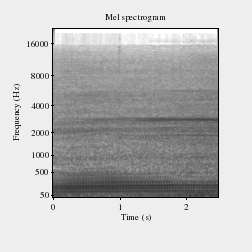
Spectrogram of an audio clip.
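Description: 2025 Indian Scout Bobber motorcycle with a new exhaust, a steady close idle with a deep, even low-pitched burble that holds unchanged throughout, with no voices.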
